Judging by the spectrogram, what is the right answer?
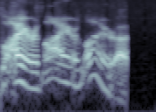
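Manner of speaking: high, drawn-out ghost yell. Telling a story to a group about a ghost yelling accusations at someone, putting on the ghost's yelling. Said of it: "she's like screaming at the ghost".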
